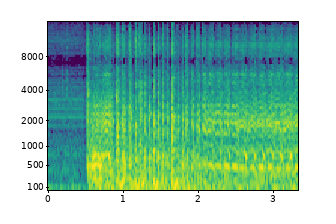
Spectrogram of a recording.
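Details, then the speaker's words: Caterpillar 922B loader diesel, submerged electric fuel pump fed from a raised tank, glow plugs suspected not working: catches abruptly and runs rough and uneven with ragged firing; air still in the fuel. "Well, we're still getting air in it, and that pump is submerged."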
